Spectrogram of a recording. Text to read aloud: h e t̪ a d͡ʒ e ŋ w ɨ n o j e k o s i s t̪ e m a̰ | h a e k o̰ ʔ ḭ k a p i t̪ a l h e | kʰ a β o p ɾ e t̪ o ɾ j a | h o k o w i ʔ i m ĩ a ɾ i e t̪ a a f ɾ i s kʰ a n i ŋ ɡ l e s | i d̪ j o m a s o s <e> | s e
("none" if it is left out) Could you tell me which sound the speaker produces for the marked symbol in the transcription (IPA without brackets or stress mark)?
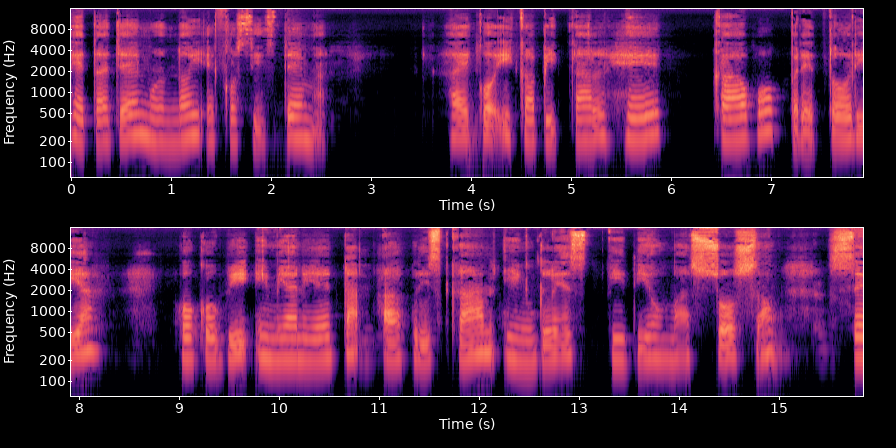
a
